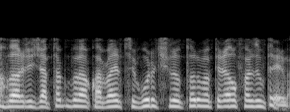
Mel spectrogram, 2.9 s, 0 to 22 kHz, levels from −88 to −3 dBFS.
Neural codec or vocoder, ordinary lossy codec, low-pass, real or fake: autoencoder, 44.1 kHz, a latent of 192 numbers a frame, MeloTTS; none; 5.4 kHz; fake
